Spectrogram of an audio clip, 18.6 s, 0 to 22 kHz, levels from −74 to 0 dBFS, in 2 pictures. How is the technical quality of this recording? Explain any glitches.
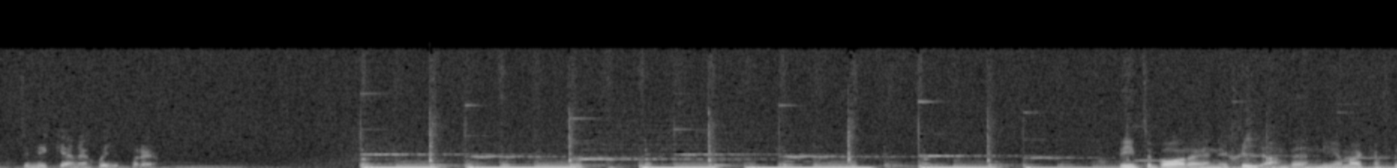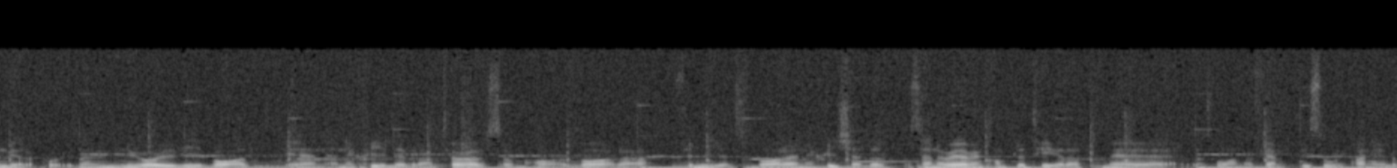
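The recording has one fault, low bit depth with dither, present for the whole clip. The audio is carried at only 7 bits, and dither noise is added before each sample is rounded to that coarse grid. Instead of producing distortion that tracks the signal, the rounding error is spread into steady white noise. The result is a constant, even hiss sitting only around 20 dB below the signal.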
